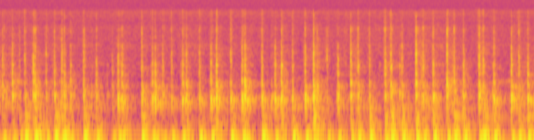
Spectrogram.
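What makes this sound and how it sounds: A closed, flat rectangular printed cardboard box of turrón duro (hard nougat), apparently full, lies on a wooden table and is tapped rapidly with the fingertips and nails of both hands. The result is a quiet, steady patter of short, dull, low thumps, each dying away almost at once, with faint clicks on top.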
